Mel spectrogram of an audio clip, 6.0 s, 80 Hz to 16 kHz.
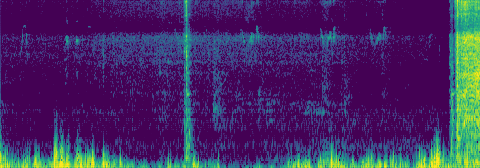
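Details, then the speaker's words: VW Golf Mk1 that won't start, cranking with mist spray: irregular, rough cranking bursts about three a second, never catching; starter misaligned and loosely mounted, owner planning to add second bolt and retard timing to stop backfire. "put the other bolt through to make the starter more secure because you can hear the starter making is uh different sound because it's not lined up and it pulls queue when it take talk."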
